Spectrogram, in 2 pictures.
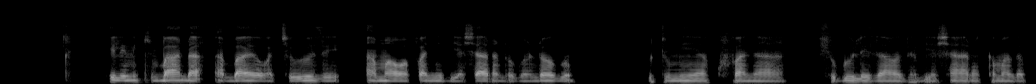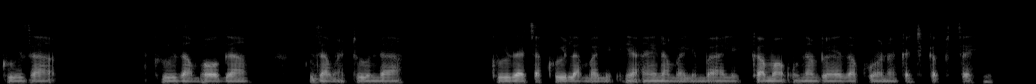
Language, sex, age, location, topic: Swahili, male, 18-24, Kisumu, finance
